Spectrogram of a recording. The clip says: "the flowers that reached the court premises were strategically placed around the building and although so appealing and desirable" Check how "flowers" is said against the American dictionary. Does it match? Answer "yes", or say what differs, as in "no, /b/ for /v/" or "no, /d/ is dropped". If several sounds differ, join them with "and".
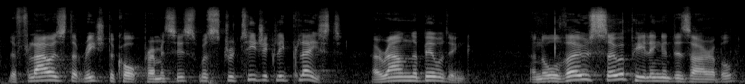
yes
